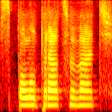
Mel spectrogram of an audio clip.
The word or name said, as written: spolupracovať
